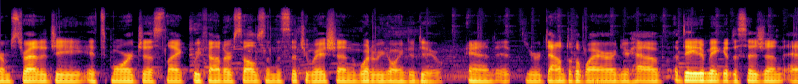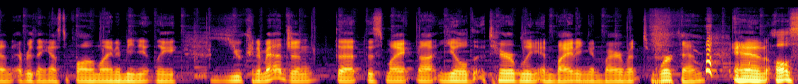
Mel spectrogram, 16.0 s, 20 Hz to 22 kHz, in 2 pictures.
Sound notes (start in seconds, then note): 14.5 chuckles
